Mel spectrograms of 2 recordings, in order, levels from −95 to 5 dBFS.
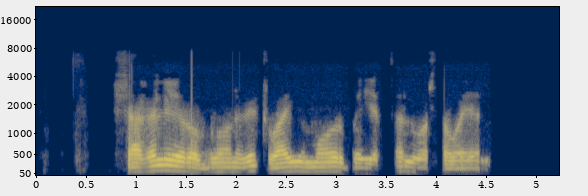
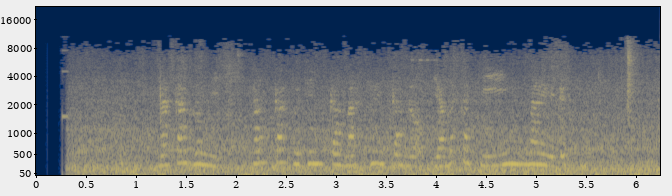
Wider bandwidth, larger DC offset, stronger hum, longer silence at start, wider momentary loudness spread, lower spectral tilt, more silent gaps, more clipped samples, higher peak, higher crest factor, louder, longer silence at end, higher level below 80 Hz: second, 7.4 kHz vs 11 kHz; second, under 0.1% vs 0.2%; neither; first, 0.8 s vs 0.25 s; first, 8 LU vs 5 LU; first, -8 dB/octave vs -5 dB/octave; first, 3.48-3.55 s, 4.03-4.07 s vs none; neither; first, 0 dBFS vs -4 dBFS; about the same, 18 dB vs 16 dB; first, -17 LUFS vs -20 LUFS; first, 0.7 s vs 0 s; second, -60 dBFS vs -30 dBFS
